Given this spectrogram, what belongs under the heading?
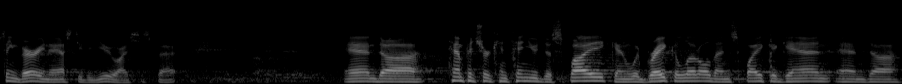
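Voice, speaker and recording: A male pastor preaching in a mid-pitched voice, earnest and plain-spoken, lifting his voice on the phrases he wants to land. He drops into casual asides to his congregation between passages. The sound carries the long reverb of a church sanctuary. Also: moderate pace. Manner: earnest preaching, rising emphatic on key phrases. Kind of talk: sermon.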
